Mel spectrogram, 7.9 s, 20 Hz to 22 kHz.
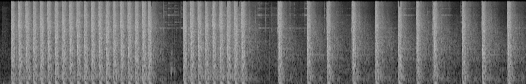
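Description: Sig Sauer 556 rifle fire in the online shooter Infestation: two rapid, evenly spaced automatic bursts, then a string of slower, separate loud shots, all close and clean with no talk.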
